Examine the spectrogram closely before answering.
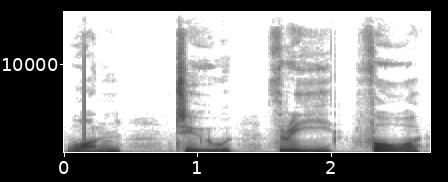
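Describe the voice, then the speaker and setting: A woman reading a children's picture book aloud with expressive, dramatic storytelling. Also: on the low side, drawn-out words, no echo.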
